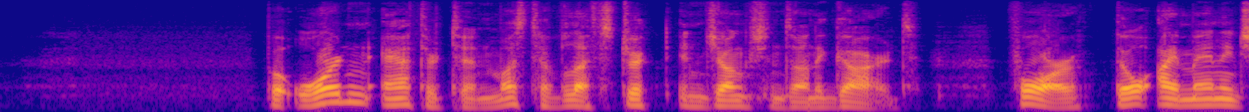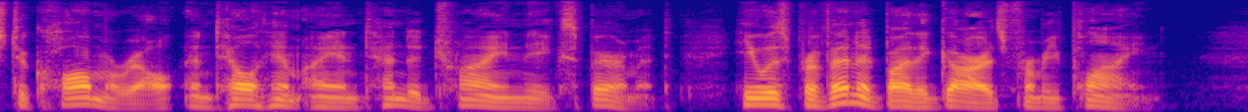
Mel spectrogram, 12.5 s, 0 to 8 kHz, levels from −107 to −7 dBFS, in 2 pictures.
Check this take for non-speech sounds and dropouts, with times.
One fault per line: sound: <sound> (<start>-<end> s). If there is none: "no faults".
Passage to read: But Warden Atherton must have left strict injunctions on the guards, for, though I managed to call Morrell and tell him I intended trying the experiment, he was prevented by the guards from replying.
no faults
